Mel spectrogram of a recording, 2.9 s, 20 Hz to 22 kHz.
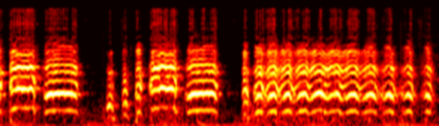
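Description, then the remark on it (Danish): The laugh of the cartoon woodpecker Søren Spætte, who first appeared in the 1940 American cartoon Knock Knock: a loud voice letting out rapid, warbling high-pitched bursts, a few short chopped phrases followed by a long trilling cackle, with no other talk. “Og det der grin, det er faktisk ikke bare amerikansk.”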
